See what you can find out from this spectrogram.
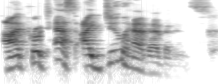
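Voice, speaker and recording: A man's voice: a little high, sing-song, moderate pace, pushed and bright, low-quality recording. A man playing an earnest, persistent defense lawyer arguing in court in a 1940s-style radio play.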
